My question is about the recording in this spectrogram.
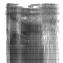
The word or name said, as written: get off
